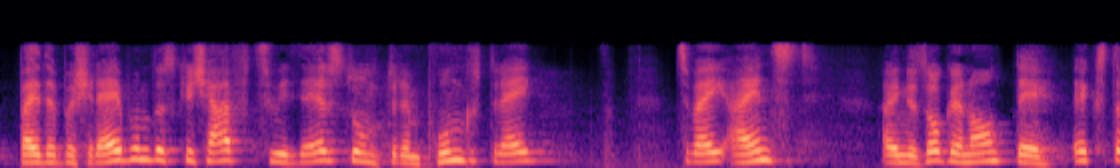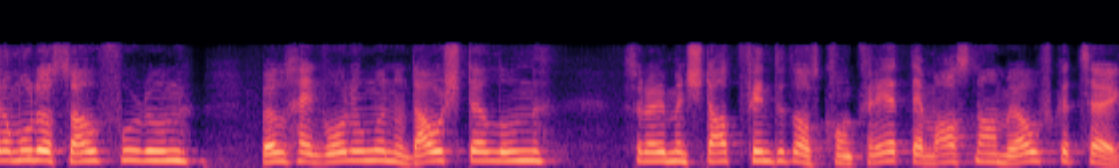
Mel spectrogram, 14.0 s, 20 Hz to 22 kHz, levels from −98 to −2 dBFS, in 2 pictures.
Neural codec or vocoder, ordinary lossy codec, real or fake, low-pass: codec, 16 kHz, 0.5 kbps, X-Codec, WavLM features, trained on Multilingual LibriSpeech; none; fake; 7.2 kHz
